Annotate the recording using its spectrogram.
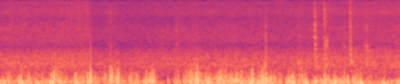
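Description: Low, uneven wind noise buffeting the microphone, rising and falling in strength, with no clear tone in it.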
